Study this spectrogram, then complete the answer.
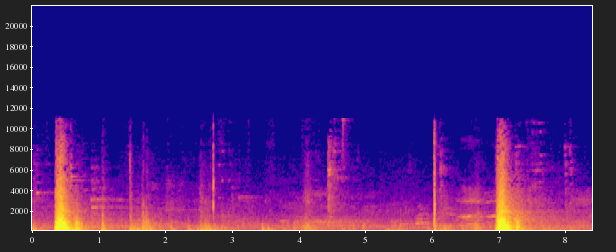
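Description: Heavy bodies slam onto a wrestling ring mat with loud booming thuds.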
